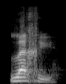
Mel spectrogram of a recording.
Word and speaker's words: Lehi: the pronunciation so there's no confusion I said Lehi but how did you pronounce it Lei Lei okay so people understand we're talking about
